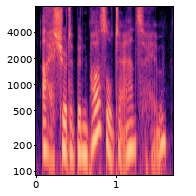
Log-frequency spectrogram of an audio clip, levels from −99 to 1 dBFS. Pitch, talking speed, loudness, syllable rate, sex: 180 Hz, 280 wpm, -17 LUFS, 6.6 syllables/s, female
